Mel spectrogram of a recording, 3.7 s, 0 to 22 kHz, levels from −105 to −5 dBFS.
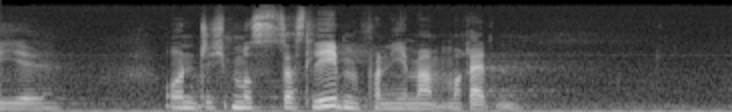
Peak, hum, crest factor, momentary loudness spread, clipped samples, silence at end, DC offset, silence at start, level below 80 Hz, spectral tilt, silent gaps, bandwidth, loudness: -12 dBFS; none; 24 dB; 14 LU; under 0.1%; 0 s; under 0.1%; 0 s; -52 dBFS; -3 dB/octave; none; 17.5 kHz; -32 LUFS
